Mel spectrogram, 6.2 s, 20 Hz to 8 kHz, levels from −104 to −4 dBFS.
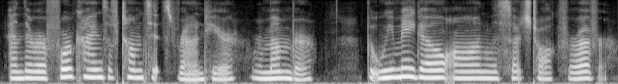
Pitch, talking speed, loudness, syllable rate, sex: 240 Hz, 195 wpm, -16 LUFS, 5.0 syllables/s, female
